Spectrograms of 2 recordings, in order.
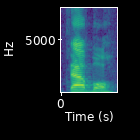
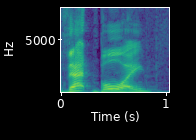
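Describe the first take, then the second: First: The words are run together in a southern childlike way. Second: The two words are said plainly and separately.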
